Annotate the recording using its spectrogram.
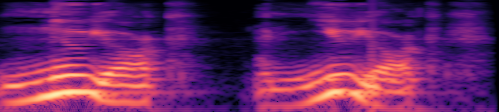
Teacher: that n sound is produced at the alveolar ridge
